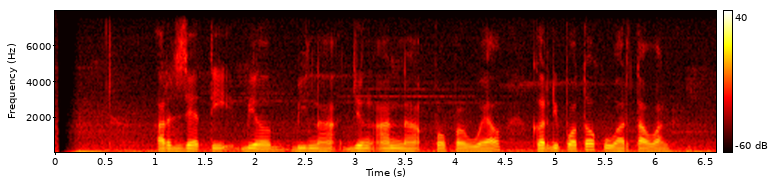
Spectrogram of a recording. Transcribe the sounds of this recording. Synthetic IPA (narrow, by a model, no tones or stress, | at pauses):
ʔard͡ʒɛt̪ibilbinad͡ʒɨŋa̰napɔpəlwɛl | kɨrdipɔt̪ɔkuwart̪awan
